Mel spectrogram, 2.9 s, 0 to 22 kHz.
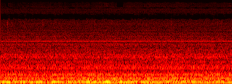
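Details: Chinese diesel heater (waste-oil experiments, inlet partly taped) restarted after possible carbon build-up, holding a stable 208: steady low roar with even flame rumble, no popping or surging; burner running normally.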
